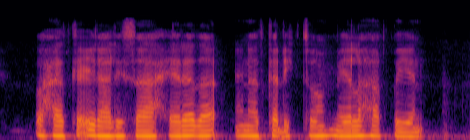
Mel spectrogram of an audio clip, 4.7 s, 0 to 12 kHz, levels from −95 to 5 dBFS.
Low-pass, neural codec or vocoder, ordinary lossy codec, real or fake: 7.2 kHz; none; none; real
